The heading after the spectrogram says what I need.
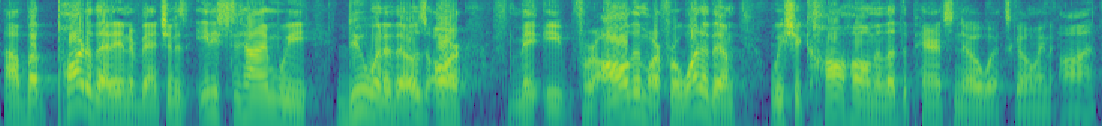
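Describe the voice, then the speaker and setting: A man's voice: medium pitch, expressive, moderate pace, darkish tone. A man giving an informal instructional talk as a teacher, explaining things conversationally and repeating phrases for emphasis. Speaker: teacher and presenter.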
